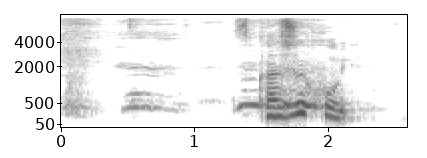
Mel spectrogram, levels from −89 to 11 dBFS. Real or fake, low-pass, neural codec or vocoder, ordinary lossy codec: fake; 7.2 kHz; codec, 16 kHz, 16 kbps, FreqCodec, larger model; none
